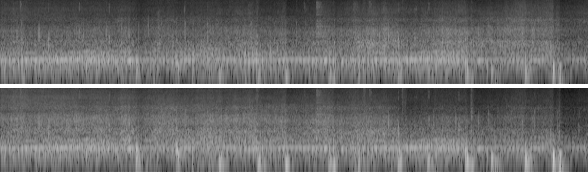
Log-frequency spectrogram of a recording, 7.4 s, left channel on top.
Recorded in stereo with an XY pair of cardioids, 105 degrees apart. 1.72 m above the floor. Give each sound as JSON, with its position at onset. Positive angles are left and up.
{"t": 0.0, "sound": "a motorcycle", "azimuth_deg": 0}
{"t": 1.7, "sound": "a cupboard door", "azimuth_deg": -50}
